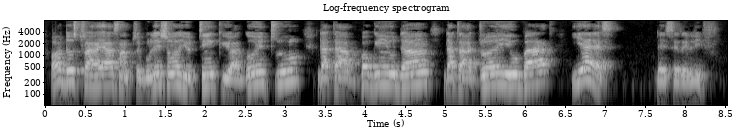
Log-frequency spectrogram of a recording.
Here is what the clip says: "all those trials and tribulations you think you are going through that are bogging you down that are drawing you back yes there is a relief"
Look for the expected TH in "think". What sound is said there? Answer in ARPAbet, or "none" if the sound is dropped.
T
